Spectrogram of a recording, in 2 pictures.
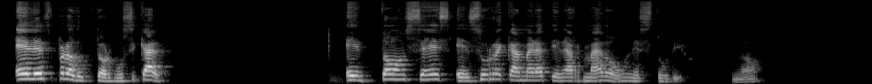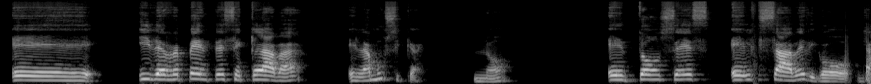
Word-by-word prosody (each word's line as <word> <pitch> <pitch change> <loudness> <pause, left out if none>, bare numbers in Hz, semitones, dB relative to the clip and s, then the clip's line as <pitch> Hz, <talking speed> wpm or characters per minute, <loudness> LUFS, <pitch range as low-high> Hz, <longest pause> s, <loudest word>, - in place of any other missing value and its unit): Él 250 +2 +8
es 260 0 +9
productor 185 -11 +1
musical. 160 +7 +2 1.7
Entonces, 230 +4 0
en 165 0 -2
su 230 +9 -2
recámara 195 -5 -1
tiene 170 -3 -6
armado 165 +2 -3
un 165 -1 -11
estudio, 150 -2 -13 0.4
¿no? - - -16 1.2
Eh, 190 -2 0 0.3
y 250 +1 -2
de 235 -1 +5
repente 235 0 -1
se 220 -3 -6
clava 200 -4 +2 0.4
en 175 - -7
la 180 +1 -1
música, 255 +6 -9 0.4
¿no? 145 +3 -12 0.9
Entonces, 225 +2 -2
él 210 +1 -2
sabe 215 0 +2
digo, 145 - -3
ya 140 - -6
205 Hz, 95 wpm, -22 LUFS, 170-230 Hz, 1.7 s, es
